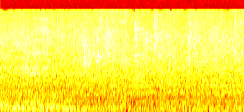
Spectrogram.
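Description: Quiet room tone: a faint, steady hiss with a low hum underneath, and no speech.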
